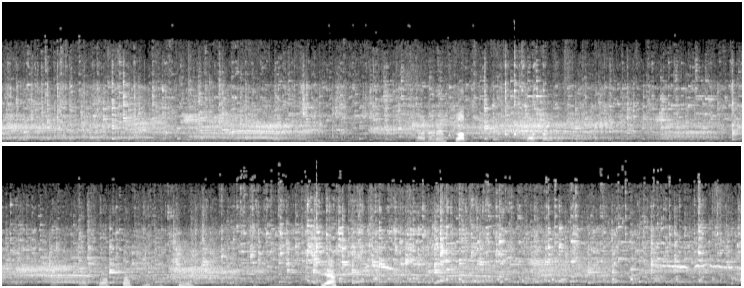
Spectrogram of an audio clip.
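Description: Sheep bleat repeatedly amid a dense, continuous jangle of many bells as a flock moves; a few louder bleats stand out around the middle and later, with faint voices mixed in.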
